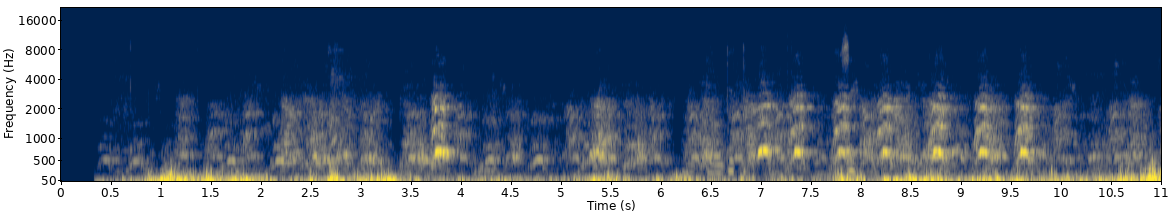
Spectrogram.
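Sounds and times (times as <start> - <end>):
dog barking and whining: 0.4 - 11.0.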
